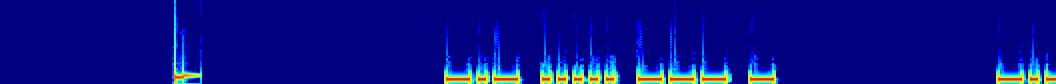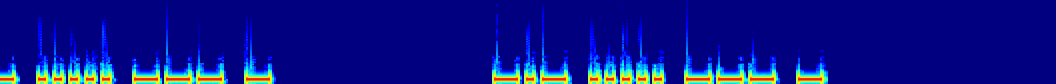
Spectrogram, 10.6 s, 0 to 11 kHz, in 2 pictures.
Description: Morse code, heard as a keyed tone, about 30 wpm, 700 Hz. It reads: K5OT K5OT K5OT
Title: Call Signs Repeated 2x - 30wpm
